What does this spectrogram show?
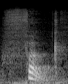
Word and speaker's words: folk: you pronounce this word the L is silent if I tell you the L folk F folk do you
